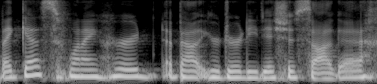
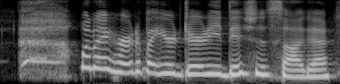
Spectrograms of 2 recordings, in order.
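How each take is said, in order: First: Said in the usual way. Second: Can't get the words out for laughing. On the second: Real, not acted. Moved by Sam's email, laughing and tearing up. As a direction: reread through laughter and tears, higher. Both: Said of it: "repeats the line laughing".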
